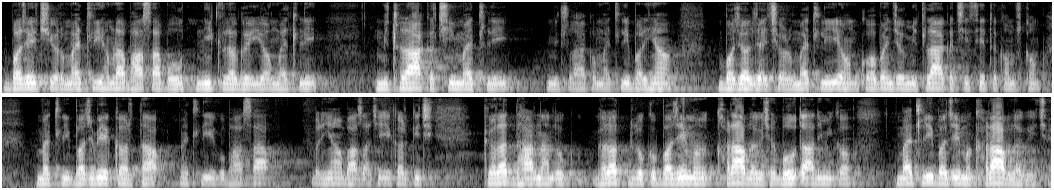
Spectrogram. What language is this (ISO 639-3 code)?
mai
